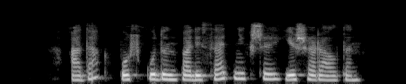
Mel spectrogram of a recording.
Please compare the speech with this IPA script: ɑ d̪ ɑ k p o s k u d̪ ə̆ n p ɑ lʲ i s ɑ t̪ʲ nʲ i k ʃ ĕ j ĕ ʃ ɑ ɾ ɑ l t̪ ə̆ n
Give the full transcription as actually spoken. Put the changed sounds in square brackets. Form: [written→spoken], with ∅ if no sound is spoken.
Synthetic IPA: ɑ d̪ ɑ k p o s k u d̪ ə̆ n p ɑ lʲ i s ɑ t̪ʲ nʲ i k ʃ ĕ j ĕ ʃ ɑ ɾ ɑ l t̪ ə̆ n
